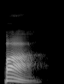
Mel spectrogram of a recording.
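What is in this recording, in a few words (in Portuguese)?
"pá", português europeu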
